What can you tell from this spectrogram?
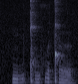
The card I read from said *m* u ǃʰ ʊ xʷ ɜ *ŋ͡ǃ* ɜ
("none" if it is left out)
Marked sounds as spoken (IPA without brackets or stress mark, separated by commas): m, ǃʰ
